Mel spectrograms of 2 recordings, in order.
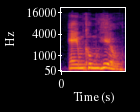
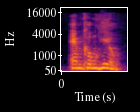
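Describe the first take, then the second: The two takes are said the same way.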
